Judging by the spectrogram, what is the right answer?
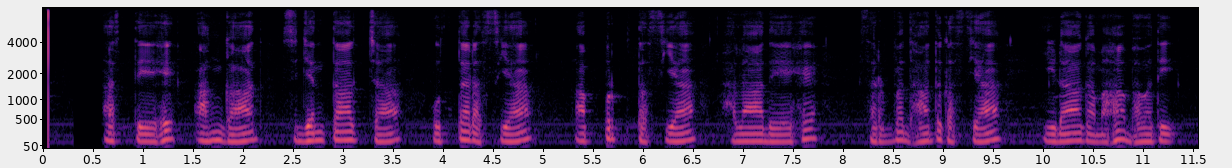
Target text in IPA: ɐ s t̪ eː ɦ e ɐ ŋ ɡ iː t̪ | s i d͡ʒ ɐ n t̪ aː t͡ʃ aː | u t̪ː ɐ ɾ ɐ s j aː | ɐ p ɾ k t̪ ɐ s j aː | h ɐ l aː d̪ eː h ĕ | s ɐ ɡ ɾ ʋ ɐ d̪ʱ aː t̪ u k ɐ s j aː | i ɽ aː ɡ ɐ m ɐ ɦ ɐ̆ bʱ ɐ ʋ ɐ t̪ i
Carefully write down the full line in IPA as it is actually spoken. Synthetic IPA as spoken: ɐ s t̪ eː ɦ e ɐ ŋ ɡ aː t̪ | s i d͡ʒ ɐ n t̪ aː t͡ʃ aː | u t̪ː ɐ ɾ ɐ s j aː | ɐ p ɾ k t̪ ɐ s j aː | h ɐ l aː d̪ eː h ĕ | s ɐ ɾ ʋ ɐ d̪ʱ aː t̪ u k ɐ s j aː | i ɽ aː ɡ ɐ m ɐ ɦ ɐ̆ bʱ ɐ ʋ ɐ t̪ i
